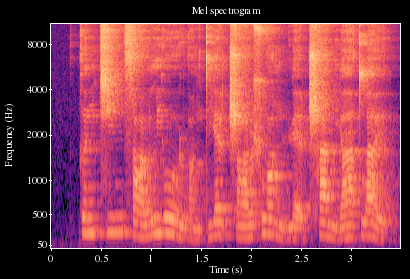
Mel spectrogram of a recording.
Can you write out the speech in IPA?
k ə˥ n t͡ɕ i˥ ŋ s ɑ˧˥ ʊ̯ l j o˥˩ ʊ̯ ɻ w ɑ˩ ŋ t̪ j ɛ˥˩ ʈ͡ʂ ɑ˧˥ ʊ̯ ʂ w ɑ˥˩ ŋ n̪ ɥ ɛ̰˨˩ ʈ͡ʂʰ a˥˩ n j ä˥ t̪ w a˥˩ ɪ̯

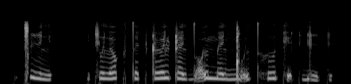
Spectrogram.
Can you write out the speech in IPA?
ǀ i lʲ | c ɯ lʲ ɔ k t̪ e k ʈ ø lʲ ʈ ɛ lʲ d̪ ɔ̰ lʲ m e lʲ ŋ͡ǃ ṵ lʲ t̪ʰ ɯ kʲ ḛ k ɡ i k

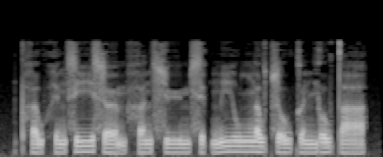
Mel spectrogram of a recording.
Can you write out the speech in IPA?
pʰ ɐ˨˩ w h ɪ˨˩ ŋ s iː˥ s œː˨˩ m h ɐ˨˧ n s yː˨ m s ɪ˨ k̚ m iː˥ w ŋ ɐ˥ w t͡s o˧ w k ɵ˨˧ n j o˥ w t̪ aː˧

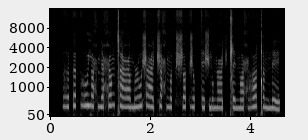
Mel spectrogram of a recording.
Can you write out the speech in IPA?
ɦ ə θ ɐ θ ɦ o j ɒ ħ m e ħ ɒ ŋ ǀ a ʕ ɒ m ɹ o ʃ ʕ ɐ t͡ʃ ɐ ħ ŋ ɒ θ ʃ ɒ θ ʒ o θ t e ʃ j o ŋ ʕ ə t͡ʃ ǁ e ŋ ɒ ħ ɦ ɒ ǃ ɐ ŋ m e

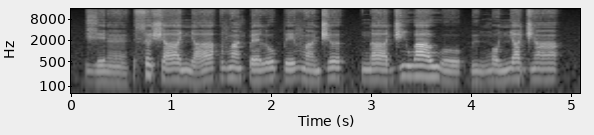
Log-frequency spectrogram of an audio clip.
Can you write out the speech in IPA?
ɣ e˨ ɾ ɛ̃˨ | s ə˦ ʃ aː˧ ɲ a˨˦ | v ã˧ k͡p ɛ˨ l o˧ p e˨˦ v ã˧ d͡ʒ ə˦ | n aː˧ d͡ʒ i˦ w aː˦ w oː˨ k͡p ɨ˨ ŋ ɔ˨ ɲ a˧ d͡ʒ ã˧

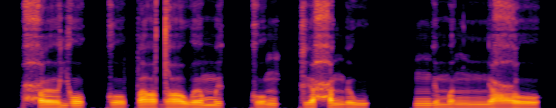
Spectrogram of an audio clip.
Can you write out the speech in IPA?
ħ œ ə̯ j o kː o p a ʊ̯ dˤ ə w ə m ɪ kː o ŋ kː ɪ ħ ə ŋ ø w | ŋ ɪ m ɐ ŋ nː ɪ ʕ o

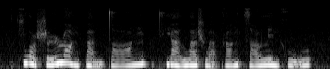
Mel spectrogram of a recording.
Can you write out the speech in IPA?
t͡s w ɔ˥˩ ʂ ɻ̩˧˥ ɻ ɑ˥˩ ŋ p a̰˨˩ n t̪ ɑ˧˥ ŋ | t̪ʰ j ä˥˩ l w ä˧˥ ʂ w ä̰˨˩ k ɑ˧˥ ŋ t͡s ɑ˧˥ ʊ̯ l i˥˩ n x ṵ˨˩˦

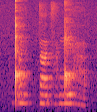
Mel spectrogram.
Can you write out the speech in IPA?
ǃʼ ə̃ ɾ e̤ tː ã t͡s a̤ ŋ͡ǃ e ɾ a̤

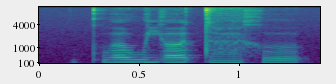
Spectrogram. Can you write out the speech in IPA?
kʷʼ ʌ w j ʌ t a̤ x ʊ

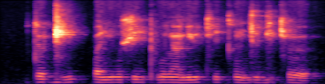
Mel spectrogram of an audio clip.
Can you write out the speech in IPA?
t ɵ ɡ͡ǁ i pː ɐ ɲ u ʃ i pʼ u l ɐ̃ lʲ ʉ cʰ i kʰ ũ ɟ ɨ ɡʲ ʉ cʰ ɵ

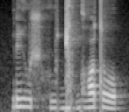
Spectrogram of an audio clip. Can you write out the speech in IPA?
ɾ i ɦ u ʃ h ṳ ɡ͡ǀ ṳ ɡʱ ɒ t o

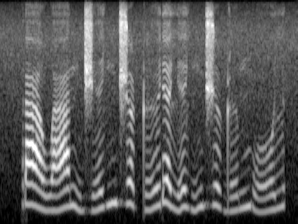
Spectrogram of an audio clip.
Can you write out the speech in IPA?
ɾ aː˥˩ w aː˩˥ n d͡ʒ eː˩˥ lʲ n d͡ʒ ɔ˥˩ ʈ øː˩˥ ɾʲ a˥˩ lʲ ɛ˥˩ lʲ n d͡ʒ ø˥˩ ɖ øː˩˥ m w oː˩˥ lʲ

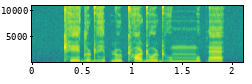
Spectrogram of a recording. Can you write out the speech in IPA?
ʈʰ e d o ɖʱ e p ɳ u ʈʰ ɒ ɖ o u̯ ɖʱ o mː o p ɾ æ

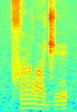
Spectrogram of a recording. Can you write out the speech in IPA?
s ã ɭ lˠ a ɐ̯ d͡ʒ e

